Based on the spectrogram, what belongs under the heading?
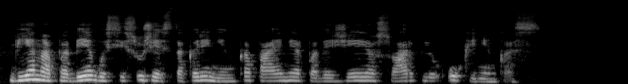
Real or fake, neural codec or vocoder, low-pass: fake; vocoder, 44.1 kHz, 128 mel bands every 256 samples, BigVGAN v2; 19.8 kHz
